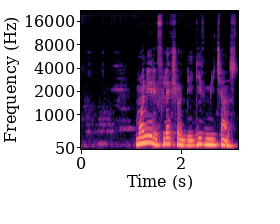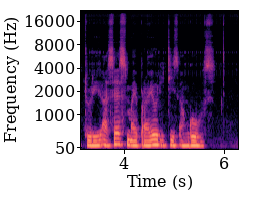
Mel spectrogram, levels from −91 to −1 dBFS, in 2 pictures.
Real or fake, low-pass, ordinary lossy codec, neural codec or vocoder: fake; 19.8 kHz; none; vocoder, 48 kHz, 128 mel bands, Vocos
